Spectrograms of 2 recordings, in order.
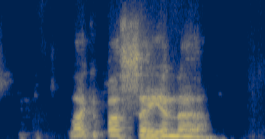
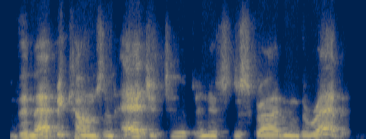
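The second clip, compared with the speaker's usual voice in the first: ordinary delivery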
